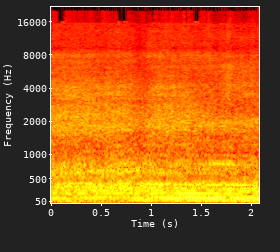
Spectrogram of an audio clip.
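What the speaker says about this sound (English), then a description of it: "We've got a tractor coming." A tractor engine rumbles near the Kelpies in Scotland, a steady low drone that grows slightly louder as it approaches, with no talking.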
